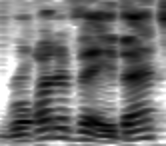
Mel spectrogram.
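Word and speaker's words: Raudive: But then I realized the next morning, wait a minute, he just mispronounced it. It's Rawdive.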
